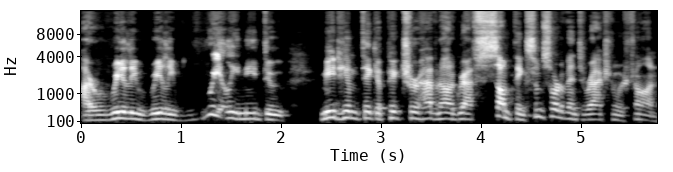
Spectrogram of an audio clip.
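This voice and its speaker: A man with a French accent speaks at a very fast pace with ordinary pitch variation. The recording is very clean, with a silent background. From northern Quebec, Canadian Arctic. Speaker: magician. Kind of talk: casual chat.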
